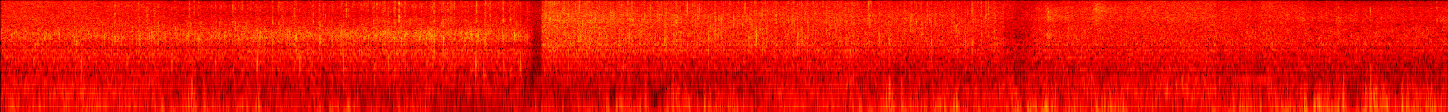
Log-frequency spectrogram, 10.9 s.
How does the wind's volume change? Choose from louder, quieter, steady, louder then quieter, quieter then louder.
quieter then louder.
